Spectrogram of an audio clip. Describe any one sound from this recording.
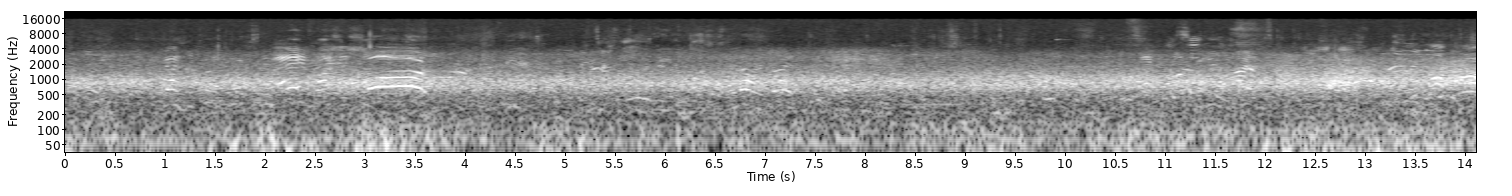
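Young men shout to each other from across an open field.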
